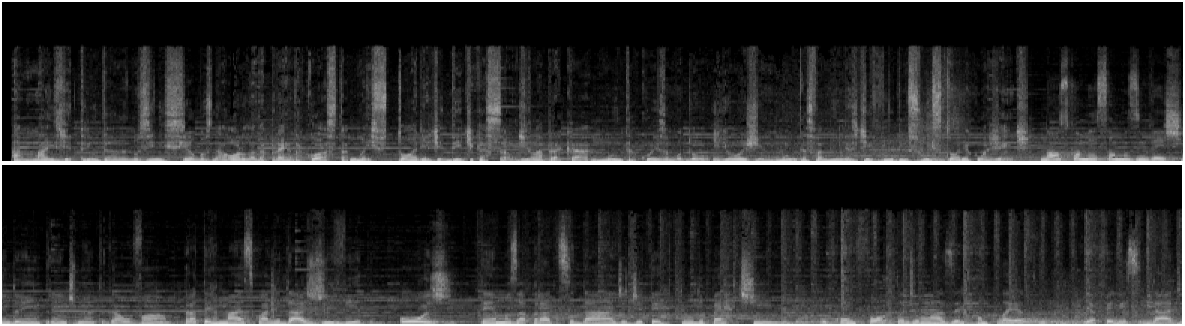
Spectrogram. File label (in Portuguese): SUAVE PADRÃO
